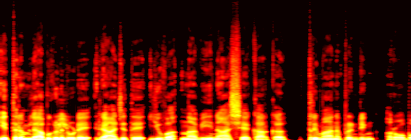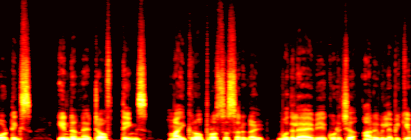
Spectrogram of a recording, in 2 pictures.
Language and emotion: Malayalam, neutral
